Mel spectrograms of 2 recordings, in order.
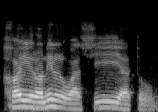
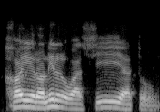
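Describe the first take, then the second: First: A linking 'ni' sound joins the two words. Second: The same.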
